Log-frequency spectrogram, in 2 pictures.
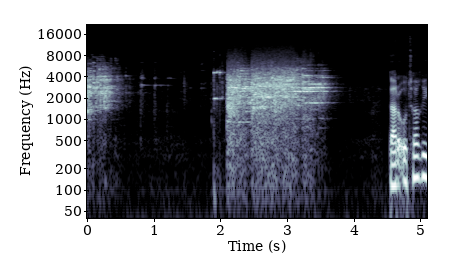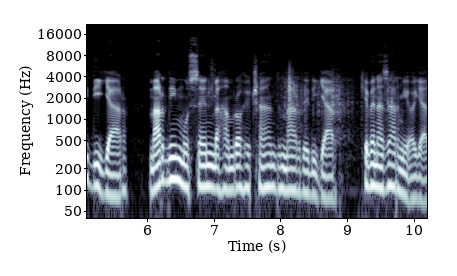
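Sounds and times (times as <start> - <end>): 
glass dishes smashed with a chain mace: 0.0 - 3.9
speech: 4.6 - 10.2.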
